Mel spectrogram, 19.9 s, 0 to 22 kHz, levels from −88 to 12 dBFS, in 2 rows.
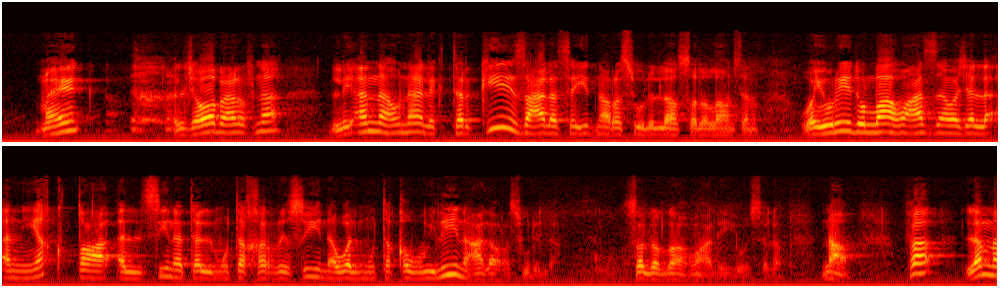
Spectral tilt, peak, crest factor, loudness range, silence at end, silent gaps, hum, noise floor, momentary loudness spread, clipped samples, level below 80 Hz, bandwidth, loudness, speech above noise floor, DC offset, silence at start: -4 dB/octave; -10 dBFS; 20 dB; 7 LU; 0 s; none; 50 Hz at -65 dBFS; -55 dBFS; 16 LU; under 0.1%; -66 dBFS; 11 kHz; -29 LUFS; 26 dB; 0.3%; 0.35 s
